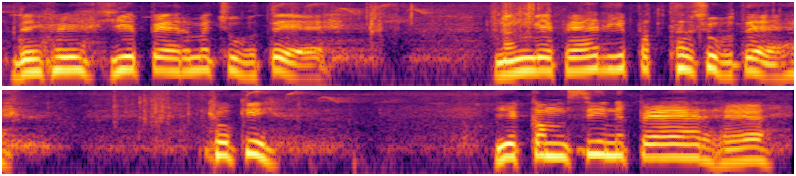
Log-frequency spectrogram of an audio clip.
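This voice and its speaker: A man's voice: high voice, unhurried, long pauses, warm tone, a little hiss or hum. A man narrating a casual travel vlog outdoors on a forested hillside, talking while he hikes barefoot uphill and musing reflectively as he goes. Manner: reflective, musing, philosophical asides. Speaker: travel vlogger.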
